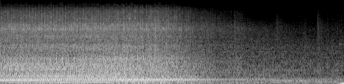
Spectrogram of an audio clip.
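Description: A 1955 Ferrari 410 Sport Spider by Scaglietti runs with a loud, steady engine drone that gradually fades and drops in pitch as it pulls away, leaving a quieter background with a few faint ticks at the end.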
